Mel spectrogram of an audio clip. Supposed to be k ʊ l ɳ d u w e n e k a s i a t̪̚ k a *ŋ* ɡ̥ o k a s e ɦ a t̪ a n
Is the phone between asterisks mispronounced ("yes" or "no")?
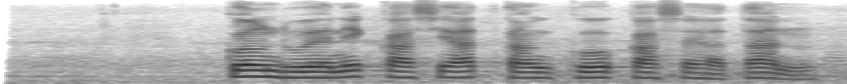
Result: no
